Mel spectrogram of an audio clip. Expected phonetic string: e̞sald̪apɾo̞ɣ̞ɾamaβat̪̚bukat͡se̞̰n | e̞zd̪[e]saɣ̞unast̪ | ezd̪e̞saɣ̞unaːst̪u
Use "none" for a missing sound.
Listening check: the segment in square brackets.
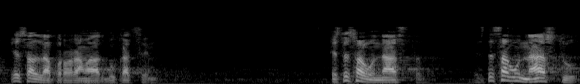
e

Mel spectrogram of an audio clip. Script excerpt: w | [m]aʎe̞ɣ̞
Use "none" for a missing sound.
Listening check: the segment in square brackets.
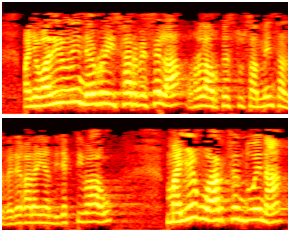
m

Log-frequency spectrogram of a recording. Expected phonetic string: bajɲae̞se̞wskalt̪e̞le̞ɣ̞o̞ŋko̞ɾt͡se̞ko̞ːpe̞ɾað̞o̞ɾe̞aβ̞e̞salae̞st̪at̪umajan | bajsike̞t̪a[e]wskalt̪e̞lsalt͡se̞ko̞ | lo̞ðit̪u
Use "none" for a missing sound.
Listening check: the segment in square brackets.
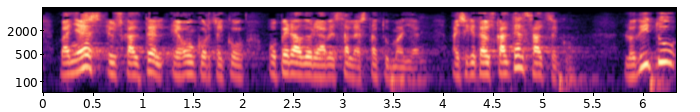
e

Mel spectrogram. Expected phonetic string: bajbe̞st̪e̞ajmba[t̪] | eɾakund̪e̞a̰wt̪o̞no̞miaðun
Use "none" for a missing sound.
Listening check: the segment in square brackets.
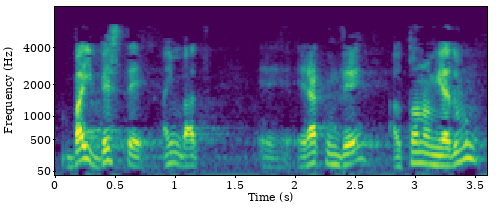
t̪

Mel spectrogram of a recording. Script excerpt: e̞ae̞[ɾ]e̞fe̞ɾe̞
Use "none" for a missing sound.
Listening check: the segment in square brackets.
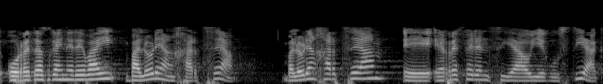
r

